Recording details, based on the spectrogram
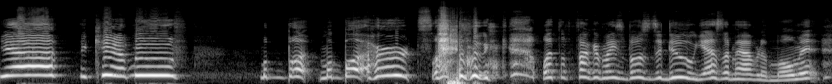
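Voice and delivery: play-acted very loud, high-pitched, tearful crying outburst. Speaker retells answering a woman who asked if she was having a moment, retelling own crying. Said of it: "And I'm just like crying".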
